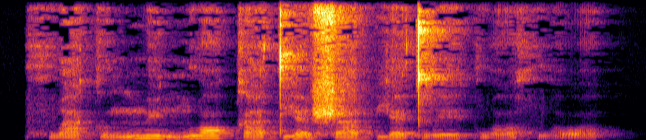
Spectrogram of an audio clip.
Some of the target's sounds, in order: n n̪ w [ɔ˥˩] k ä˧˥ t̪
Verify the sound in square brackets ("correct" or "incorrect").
incorrect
